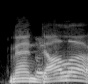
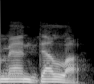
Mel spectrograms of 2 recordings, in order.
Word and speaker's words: Mandela: Mandala or Mandela? Mandala? Mandela effect. Mandela effect.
